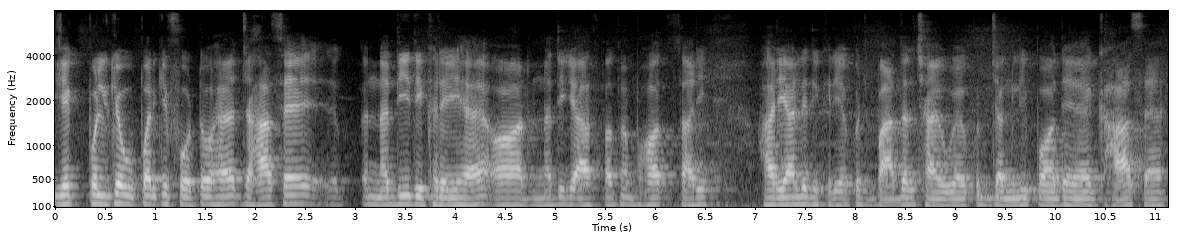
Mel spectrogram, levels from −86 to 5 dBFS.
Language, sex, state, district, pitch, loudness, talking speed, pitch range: Hindi, male, Uttar Pradesh, Etah, 115 Hz, -20 LUFS, 195 wpm, 110-120 Hz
